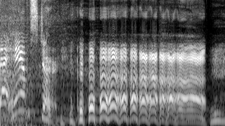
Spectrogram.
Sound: Howie laughs

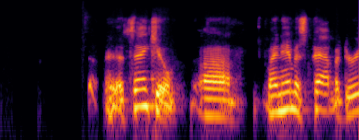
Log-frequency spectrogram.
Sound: pat

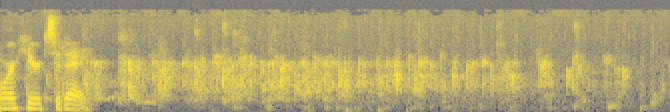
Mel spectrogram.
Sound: attendees applauding

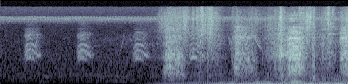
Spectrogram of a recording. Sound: bird cawing; panting

